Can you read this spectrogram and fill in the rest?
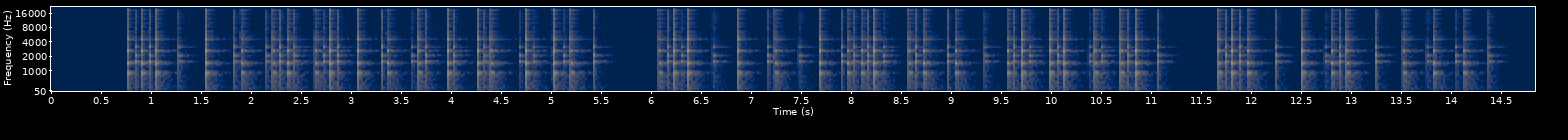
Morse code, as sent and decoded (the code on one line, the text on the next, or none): ..- --.. .. --. . .-. .- / ..- -- -... .-- .. .-. .- / ..- -.- ---
UZIGERA UMBWIRA UKO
